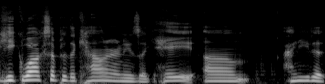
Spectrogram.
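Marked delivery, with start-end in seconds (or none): 1.5-3.2 very slow, hushed, soft-spoken talk. Retelling a guitarist walking up to the store counter: imitating a soft-spoken guitarist. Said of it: "really soft spoken".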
